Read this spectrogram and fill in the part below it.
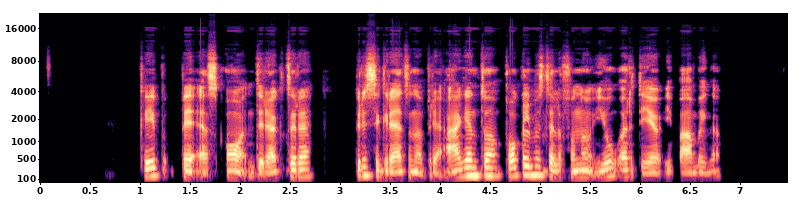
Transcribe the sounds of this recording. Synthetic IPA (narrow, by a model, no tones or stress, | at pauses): kɐɪppʲeʔɛsoːd̪ʲɪɾʲɛkt̪oːɾʲɛ | pʲɾʲɪsʲɪɡɾʲæːt̪ʲɪnoːpʲɾʲḭɛ̰ʔɑːɡʲɛnt̪oːpoːkɐlʲbʲeːst̪ʲɛlʲɛfɔnʊjɛʊʔɐɾʲt̪ʲeːjoːʔiːpɑːbɐɪɡɑ̰ː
